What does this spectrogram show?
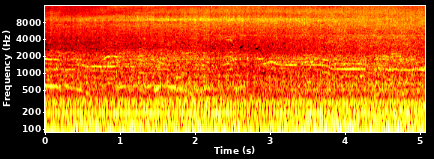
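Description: Classic car engine idling nearby with a steady low rumble, with faint crowd voices underneath.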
